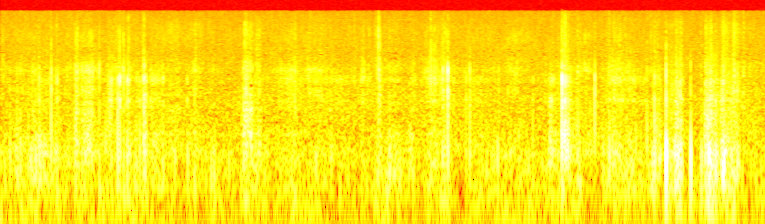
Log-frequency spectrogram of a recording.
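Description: Long fingernails on both hands scratch the plastic mic capsule housings of a handheld Tascam audio recorder. The result is a quiet, steady rasping with many short, bright scratchy bursts and a few sharper clicks spread through the clip.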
